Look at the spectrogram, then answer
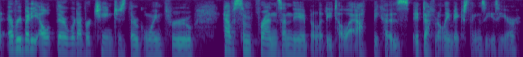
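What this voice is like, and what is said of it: Midwestern American accent. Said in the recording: “anyone who cannot hear the Midwest in your accent is not listening closely ... talking to a friend from Fargo, North Dakota, or, you know, Milwaukee, Wisconsin”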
